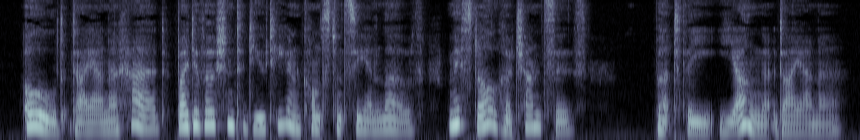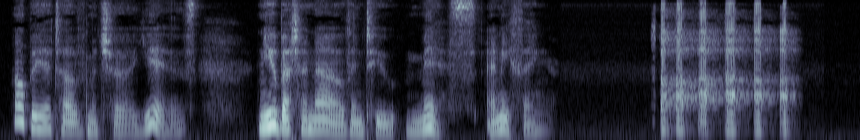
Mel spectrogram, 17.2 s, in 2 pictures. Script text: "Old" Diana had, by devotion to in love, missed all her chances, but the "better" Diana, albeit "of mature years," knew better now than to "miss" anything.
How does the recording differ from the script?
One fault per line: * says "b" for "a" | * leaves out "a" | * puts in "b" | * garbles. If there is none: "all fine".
* puts in "duty and constancy"
* says "young" for "better"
